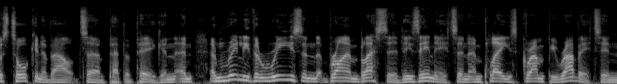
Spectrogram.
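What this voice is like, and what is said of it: Usual voice. Nothing is said of it.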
